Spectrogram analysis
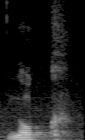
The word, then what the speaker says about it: knock: ask, seek, knock. knock가 K가 묵음이기 때문에 그래서 A-S-K 구하라, 찾으라, 두드리라.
